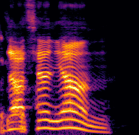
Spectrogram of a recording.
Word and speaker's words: D'Artagnan: I wasn't gonna say all that, but say it with a French accent. Because you're not saying it right. – Oh, D'Artagnan.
